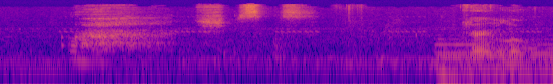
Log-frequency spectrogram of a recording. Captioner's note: sighs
